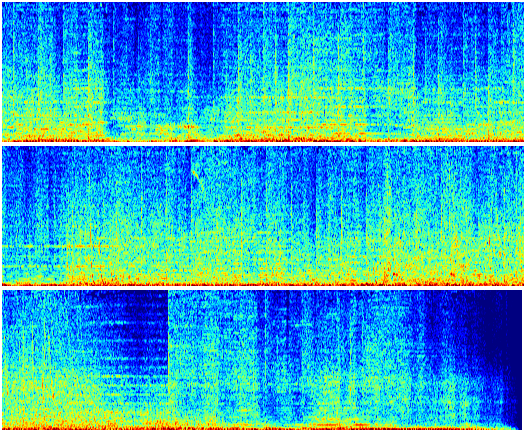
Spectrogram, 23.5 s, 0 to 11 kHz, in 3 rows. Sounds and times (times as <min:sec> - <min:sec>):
Music: 0:00.0 - 0:23.4.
